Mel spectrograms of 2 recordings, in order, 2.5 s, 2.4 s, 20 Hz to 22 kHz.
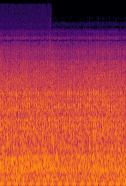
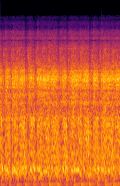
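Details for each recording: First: Nissan SD22 2.2L 4-cylinder diesel (80s) swapped into an Oliver OC-3 crawler loader with half a 720 pickup transmission, freshly started and run without coolant: low, even diesel clatter at slow idle, steady firing, no misses or knocks; healthy. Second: Nissan SD22 2.2L 4-cylinder diesel in an Oliver OC-3 crawler loader, first crank after connecting starter button, glow plugs not yet used: quick, even starter churning, smoke but engine never fires; crank, no start.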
